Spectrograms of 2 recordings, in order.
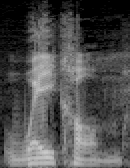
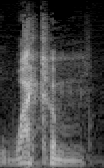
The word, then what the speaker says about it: Wacom: They had Wacom or Wacom, whichever way you like to pronounce it.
